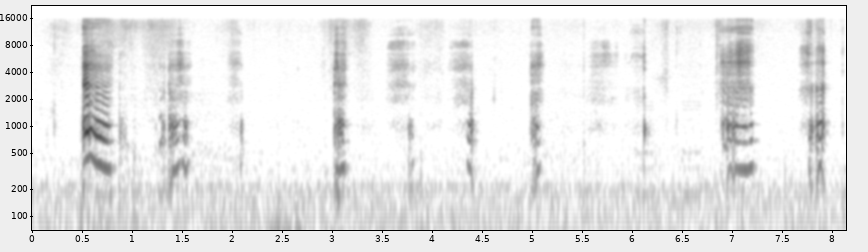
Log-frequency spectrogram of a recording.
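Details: Infant hiccups: small, abrupt voiced catches recurring about every second, with faint infant fussing in a quiet room.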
